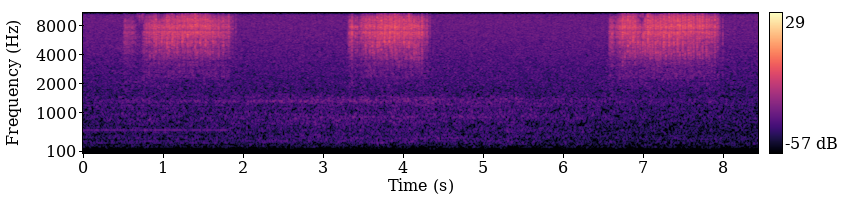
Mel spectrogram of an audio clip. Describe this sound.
Chorthippus eisentrauti, an orthopteran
